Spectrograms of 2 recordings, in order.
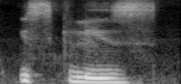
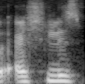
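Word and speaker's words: Aeschylus: वाले हैं, that is इस्किलीज। कुछ लोग इसको एशलिस भी पढ़ते हैं, तो दैट इज रॉन्ग प्रोनाउंसिएशन। इस्किलीज इसका प्रोनाउंसिएशन है।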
